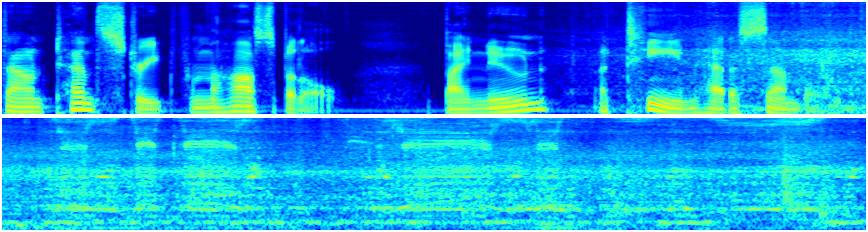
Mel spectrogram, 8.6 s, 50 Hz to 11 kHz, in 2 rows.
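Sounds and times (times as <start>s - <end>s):
speech: 0.0s - 4.4s
many 3D printers whirring with motor hums and stepper whines: 2.9s - 8.6s.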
